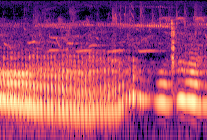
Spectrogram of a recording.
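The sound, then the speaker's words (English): A human voice imitates a gentle lion roar, a soft drawn-out growling tone that slides lower and then lifts slightly, lasting about two seconds, fairly loud with no other sounds. “But, I will aggravate my voice so that I will roar you as gently as any sucking dove.”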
